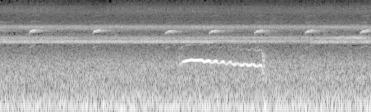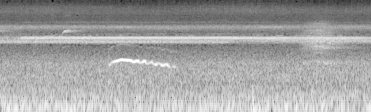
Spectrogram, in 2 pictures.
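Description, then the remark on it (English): Two quavering, descending whinnies from a screech owl in the Hudson Valley, spaced a few seconds apart, over steady insect trilling and a low, rumbling background hum. “The screech owl's eerie call might make you think there's ghosts in the woods.”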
